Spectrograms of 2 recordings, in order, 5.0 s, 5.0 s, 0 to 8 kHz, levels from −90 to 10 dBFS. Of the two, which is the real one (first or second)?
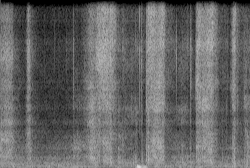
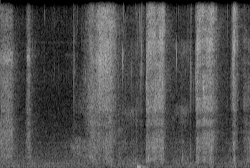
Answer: second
